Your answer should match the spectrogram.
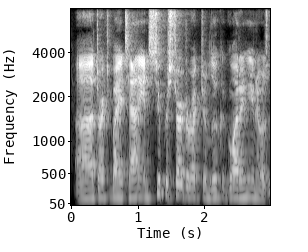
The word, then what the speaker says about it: Guadagnino: A 2024 movie, Challengers, directed by, am I going to pronounce this right, Luca Guadagnino? – Perfect.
